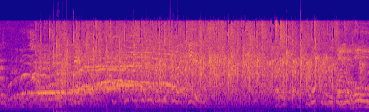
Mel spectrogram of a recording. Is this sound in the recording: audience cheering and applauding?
yes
